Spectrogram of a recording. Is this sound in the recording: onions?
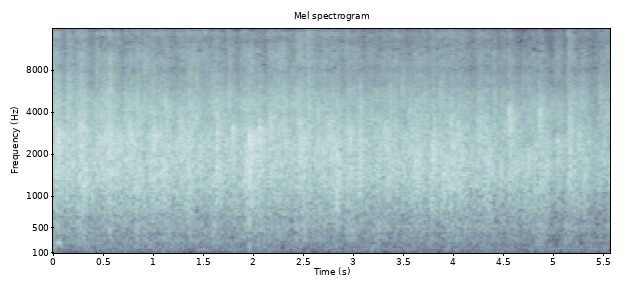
no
